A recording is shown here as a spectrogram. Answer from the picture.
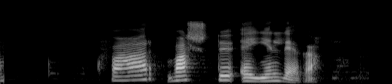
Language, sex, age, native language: Icelandic, female, 60-69, Icelandic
